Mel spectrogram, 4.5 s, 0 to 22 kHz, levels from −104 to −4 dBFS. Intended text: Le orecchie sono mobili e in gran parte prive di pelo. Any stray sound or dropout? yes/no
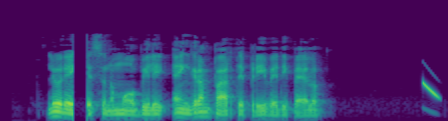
yes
